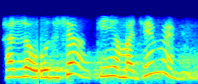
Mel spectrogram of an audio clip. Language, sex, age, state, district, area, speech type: Sindhi, female, 18-30, Gujarat, Junagadh, urban, conversation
